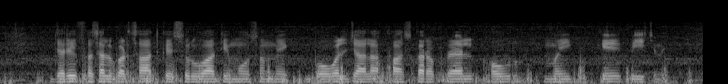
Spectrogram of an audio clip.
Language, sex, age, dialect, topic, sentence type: Bhojpuri, male, 25-30, Northern, agriculture, statement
